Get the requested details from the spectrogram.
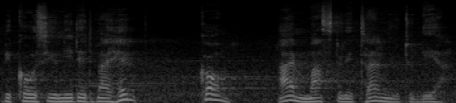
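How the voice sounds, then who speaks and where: A man's voice: medium pitch, animated, unhurried, slight background noise, lightly acted. An actor playing a solemn, noble witch doctor hero in a video game, speaking formally. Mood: resolute. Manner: formal, declarative. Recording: under loud game music.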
